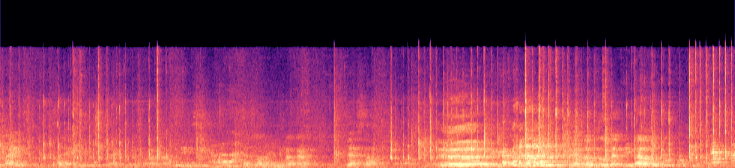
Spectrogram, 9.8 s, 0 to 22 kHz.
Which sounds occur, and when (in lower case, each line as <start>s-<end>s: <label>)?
0.0s-2.1s: computer keyboard
0.0s-4.2s: speech babble
0.0s-9.8s: conversation
0.0s-9.8s: mechanisms
2.6s-3.0s: generic impact sounds
4.4s-4.6s: generic impact sounds
4.6s-5.1s: man speaking
5.1s-9.8s: computer keyboard
5.7s-6.7s: human sounds
6.6s-8.0s: laughter
7.5s-9.0s: man speaking
9.3s-9.8s: female speech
